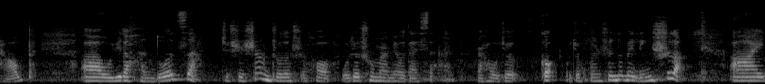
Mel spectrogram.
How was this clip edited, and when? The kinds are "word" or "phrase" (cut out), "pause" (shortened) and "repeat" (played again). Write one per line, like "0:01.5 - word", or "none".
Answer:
0:03.4 - pause
0:05.6 - word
